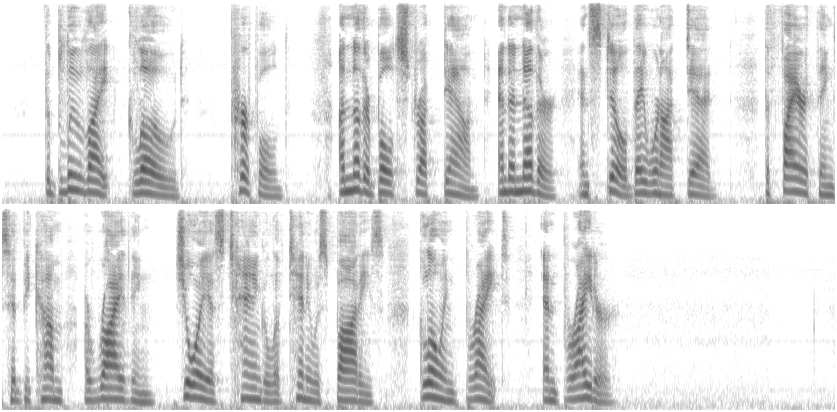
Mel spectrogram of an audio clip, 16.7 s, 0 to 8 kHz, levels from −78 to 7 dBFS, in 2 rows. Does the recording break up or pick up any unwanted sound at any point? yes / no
no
